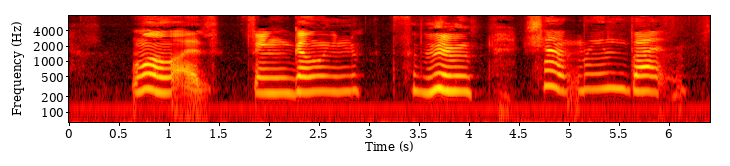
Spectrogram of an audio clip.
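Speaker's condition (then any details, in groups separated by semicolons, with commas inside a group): Cerebral palsy; working with speech therapist, rehearses comedy material repeatedly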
